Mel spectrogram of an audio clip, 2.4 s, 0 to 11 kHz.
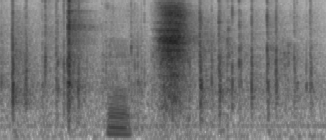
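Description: Typing on an HP K500Y gaming keyboard with round, typewriter-style keycaps: a quick, uneven patter of key clicks, with a short hiss about a second and a quarter in.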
